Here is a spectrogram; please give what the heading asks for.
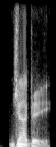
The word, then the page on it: jaggy: British English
